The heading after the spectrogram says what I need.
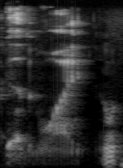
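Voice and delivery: put-on a hushed, creaky old-lady voice, very low and slow; dry little-old-lady impression; imitating grandmother. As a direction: mimic grandma answering in a tiny near-whisper. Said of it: "She's like".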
